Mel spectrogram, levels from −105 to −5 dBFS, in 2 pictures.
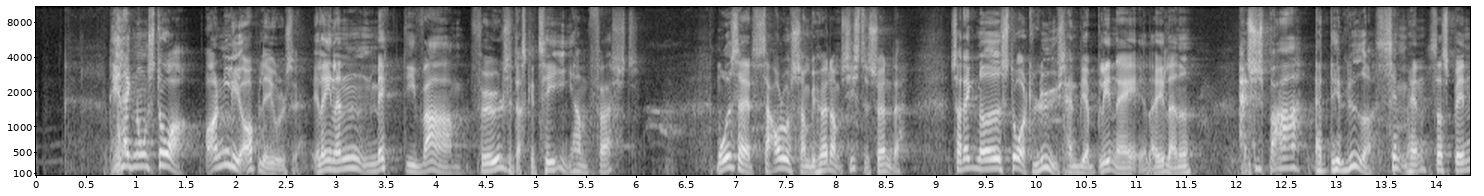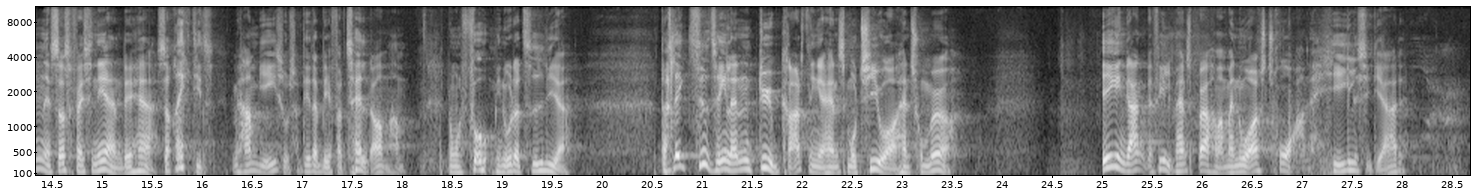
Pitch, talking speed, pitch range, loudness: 160 Hz, 220 wpm, 135-205 Hz, -22 LUFS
